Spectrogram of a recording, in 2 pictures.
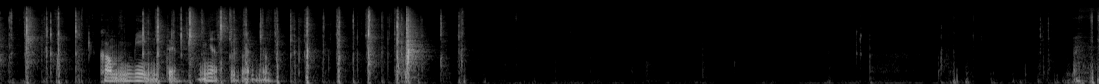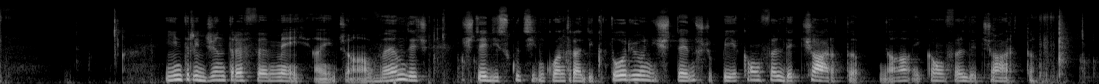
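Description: A young woman speaks clearly and closely, as if into a microphone.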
